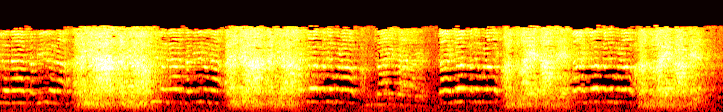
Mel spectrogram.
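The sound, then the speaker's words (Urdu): Crowd chanting religious slogans in call-and-response: a lead voice alternates with loud massed shouts from the group, repeating in a steady rhythm throughout. “یہ نعرے لگانا غیر شرعی کام نہیں ہے”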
